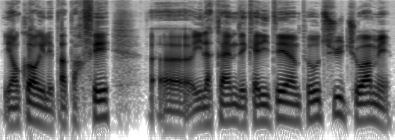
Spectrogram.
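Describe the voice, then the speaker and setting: A man's voice: fairly low pitch, quick pace, clean tone, dry recording, studio quality. A man hosting a football call-in show, giving emphatic, opinionated takes with frequent fillers. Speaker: radio call-in show host. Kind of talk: casual football phone-in talk.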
